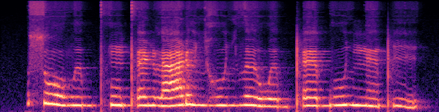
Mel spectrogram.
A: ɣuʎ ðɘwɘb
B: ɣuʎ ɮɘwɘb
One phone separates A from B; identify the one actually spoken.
A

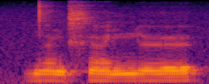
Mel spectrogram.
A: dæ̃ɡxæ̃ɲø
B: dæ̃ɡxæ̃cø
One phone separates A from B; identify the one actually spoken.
A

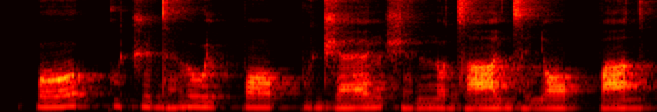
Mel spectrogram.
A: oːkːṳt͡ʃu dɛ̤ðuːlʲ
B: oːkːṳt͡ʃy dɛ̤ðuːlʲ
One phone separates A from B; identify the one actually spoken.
B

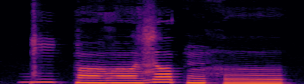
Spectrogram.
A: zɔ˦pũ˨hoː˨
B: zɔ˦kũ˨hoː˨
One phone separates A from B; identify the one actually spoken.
A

